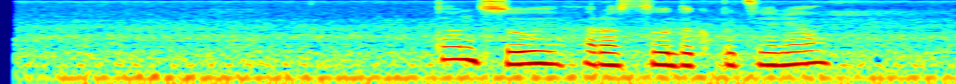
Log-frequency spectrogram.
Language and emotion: Russian, sad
